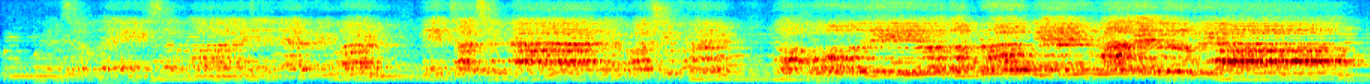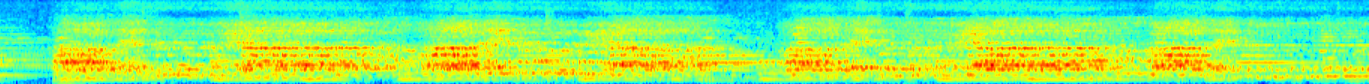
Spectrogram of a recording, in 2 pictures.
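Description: A large mixed youth choir singing a sustained, slow piece with piano accompaniment, with a brief break between phrases about fourteen seconds in.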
